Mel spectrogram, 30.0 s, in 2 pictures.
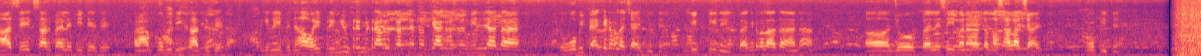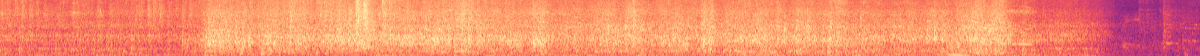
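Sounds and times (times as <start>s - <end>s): train running at speed: 0.0s - 30.0s
wheels clattering over rail joints: 14.6s - 30.0s.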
